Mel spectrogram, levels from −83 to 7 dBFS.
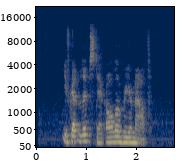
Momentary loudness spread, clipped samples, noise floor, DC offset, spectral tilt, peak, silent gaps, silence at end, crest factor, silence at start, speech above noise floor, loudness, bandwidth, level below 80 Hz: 11 LU; under 0.1%; -58 dBFS; under 0.1%; -6.5 dB/octave; -10 dBFS; none; 0.5 s; 16 dB; 0.5 s; 34 dB; -25 LUFS; 12 kHz; -62 dBFS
